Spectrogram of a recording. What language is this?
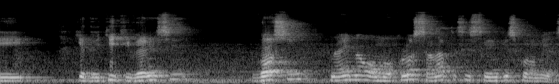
Greek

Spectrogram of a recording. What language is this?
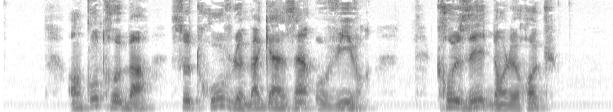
French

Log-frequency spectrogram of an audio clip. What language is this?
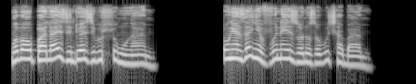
North Ndebele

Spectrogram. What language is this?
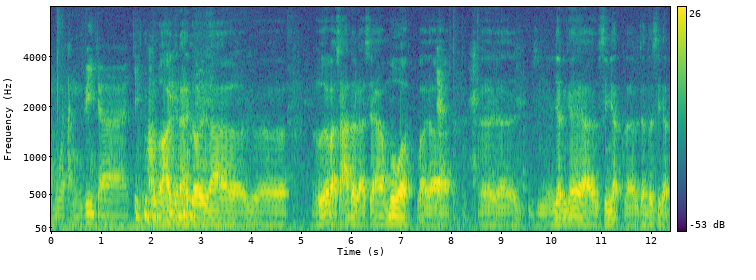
Vietnamese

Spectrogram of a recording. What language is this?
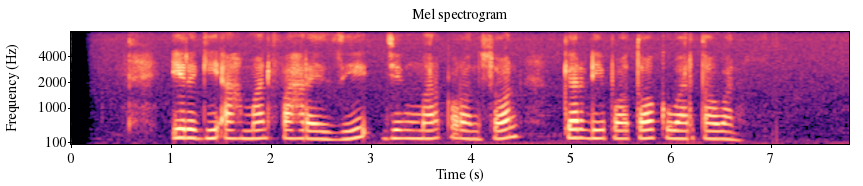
Sundanese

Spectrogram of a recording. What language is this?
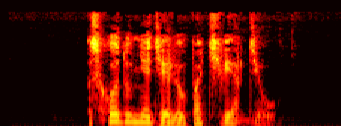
Belarusian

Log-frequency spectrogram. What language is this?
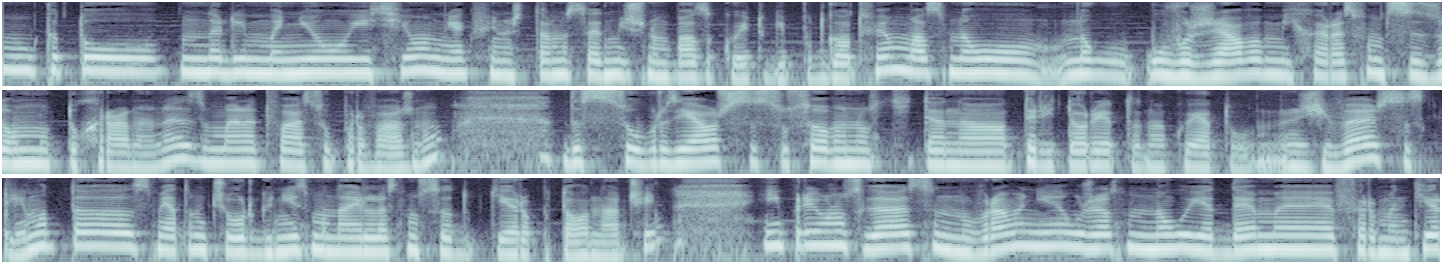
Bulgarian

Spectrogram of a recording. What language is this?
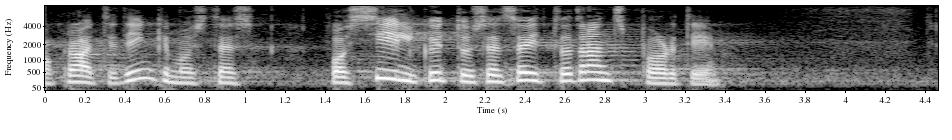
Estonian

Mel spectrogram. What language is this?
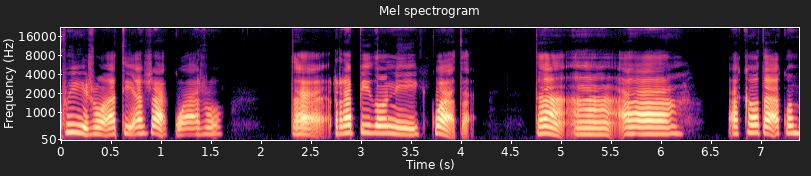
Cacaloxtepec Mixtec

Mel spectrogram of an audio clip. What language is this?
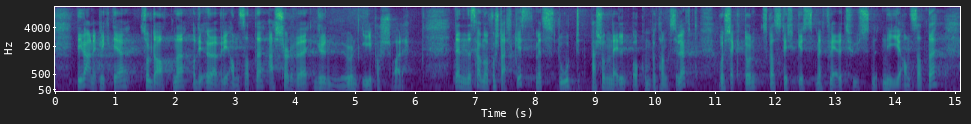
Norwegian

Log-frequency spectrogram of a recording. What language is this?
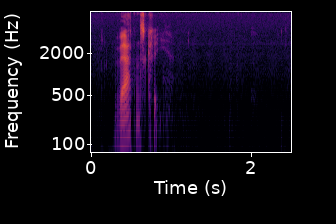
Danish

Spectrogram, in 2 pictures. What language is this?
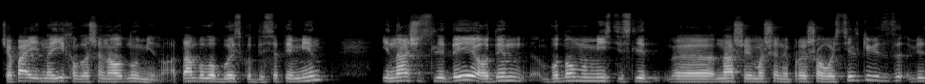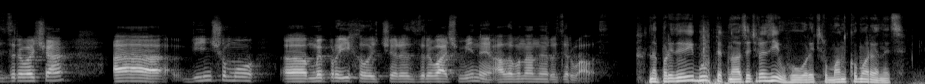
Ukrainian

